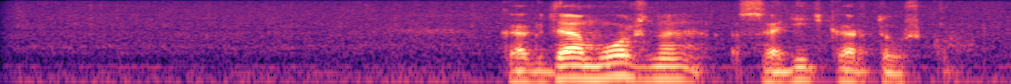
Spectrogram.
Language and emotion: Russian, neutral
